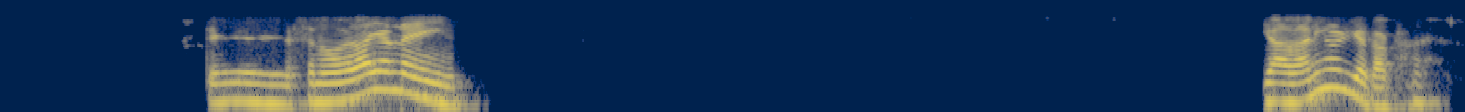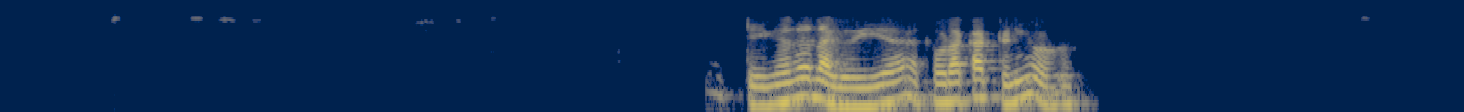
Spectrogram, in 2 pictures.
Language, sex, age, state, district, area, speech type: Dogri, male, 18-30, Jammu and Kashmir, Jammu, rural, conversation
